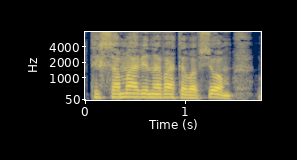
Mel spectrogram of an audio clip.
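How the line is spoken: Shouted. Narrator (Russian): выкрикнула Наталья

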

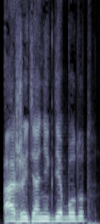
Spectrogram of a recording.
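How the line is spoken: Plain. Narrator (Russian): спросил Слива

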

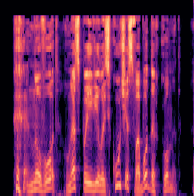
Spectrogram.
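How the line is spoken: Roaring laughter. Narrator (Russian): расхохотался король

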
